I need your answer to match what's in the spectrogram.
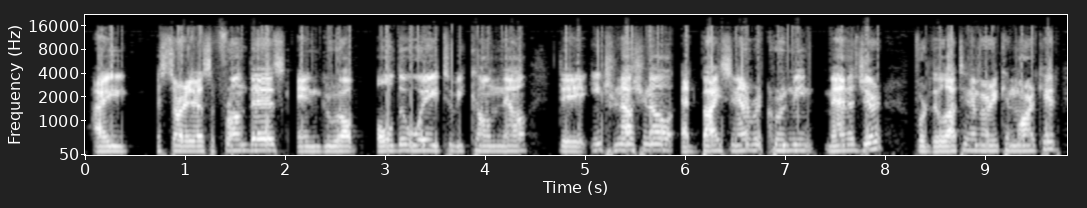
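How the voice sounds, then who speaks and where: A friendly man from Ecuador introduces himself as a recruitment manager. He talks with open enthusiasm, in a voice a little high for a man. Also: steady tone, normal speed, a bit bright, low-quality recording.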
